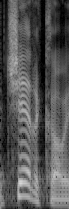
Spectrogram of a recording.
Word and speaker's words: Circo: And then I'm also doing Circo Circo is how you say it, Italian Kitchen, which is in the Skyway Marina District, and that's Sundays 11 a.m.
